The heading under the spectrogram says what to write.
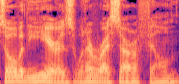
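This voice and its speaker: A somewhat breathy man with an American accent and lively intonation, on a very clean recording with a silent background. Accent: slight Boston accent, mostly suppressed. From Massachusetts, Boston South Shore. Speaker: aspiring actor. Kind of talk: interview.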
